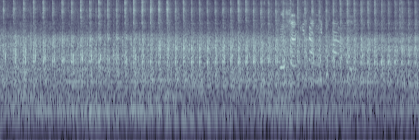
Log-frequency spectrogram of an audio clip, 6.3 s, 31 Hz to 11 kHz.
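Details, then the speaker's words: LT13B washing machine during a suspension test spin: rapid, evenly spaced knocks, about eight a second, as the drum slams the cabinet; very annoying suspension noise, likely an unbalanced load. "É muito chato esse barulho da suspensão. Muito chato."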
